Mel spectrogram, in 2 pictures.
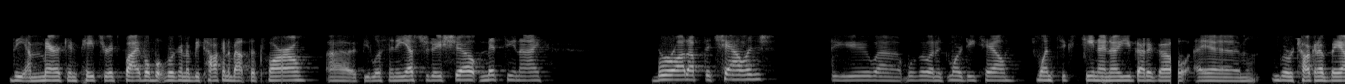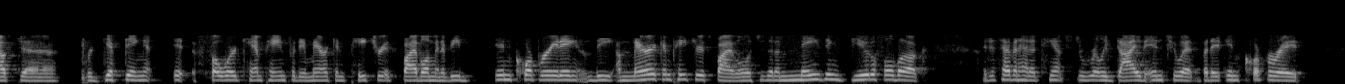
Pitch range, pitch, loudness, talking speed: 185-205 Hz, 190 Hz, -29 LUFS, 200 wpm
